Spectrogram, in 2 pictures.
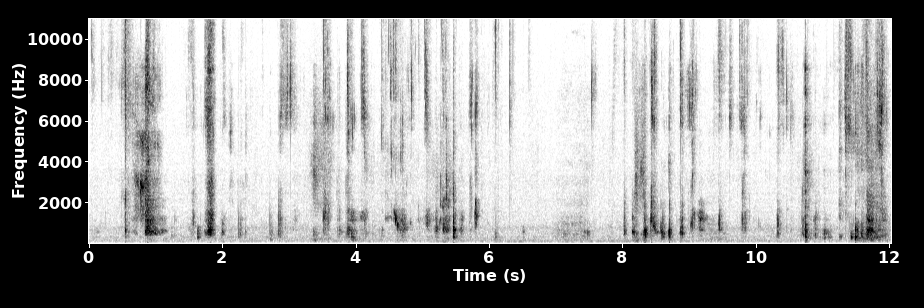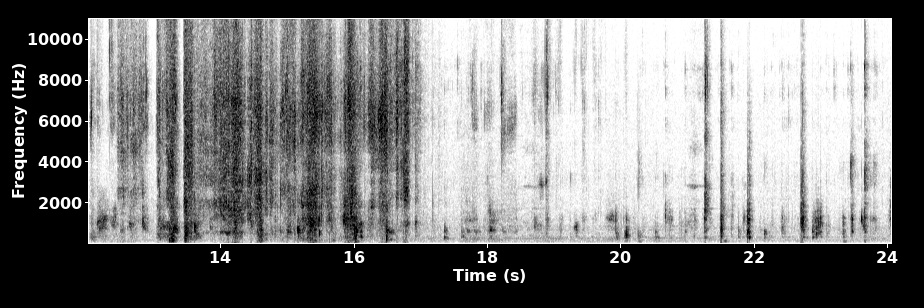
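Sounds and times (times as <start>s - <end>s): wet chewing and lip smacks: 13.9s - 24.0s.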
